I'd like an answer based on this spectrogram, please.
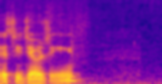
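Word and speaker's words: Ichijouji: hole joke weird yeah his last name is pronounced itchy Joi that was good that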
